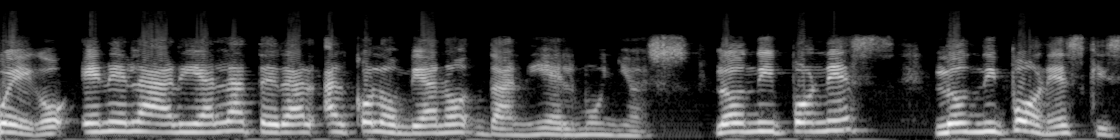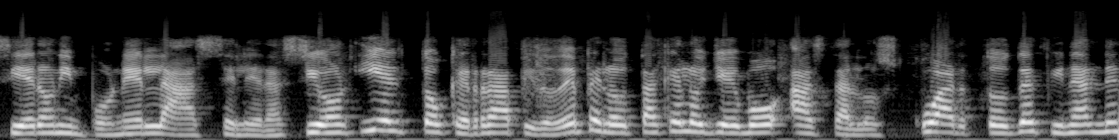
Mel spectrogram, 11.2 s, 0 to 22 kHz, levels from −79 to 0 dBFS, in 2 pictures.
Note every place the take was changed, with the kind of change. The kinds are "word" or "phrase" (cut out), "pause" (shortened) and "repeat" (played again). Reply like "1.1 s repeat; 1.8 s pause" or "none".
3.5 s pause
